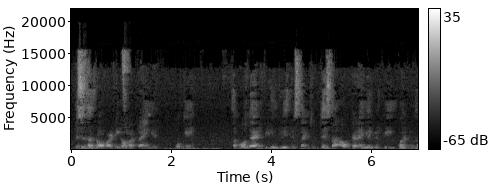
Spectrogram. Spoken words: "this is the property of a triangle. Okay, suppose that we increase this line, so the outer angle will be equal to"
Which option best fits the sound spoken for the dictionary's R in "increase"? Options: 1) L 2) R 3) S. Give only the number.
1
